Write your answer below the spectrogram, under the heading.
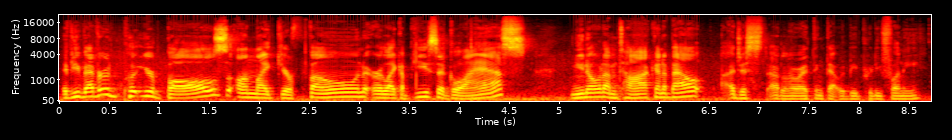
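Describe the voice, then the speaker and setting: Young guy streamer chatting over a game, really animated, jokey n sweary, bit of background noise. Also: mid-range voice, moderate pace. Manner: crude, joking, profane. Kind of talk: casual live game commentary.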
